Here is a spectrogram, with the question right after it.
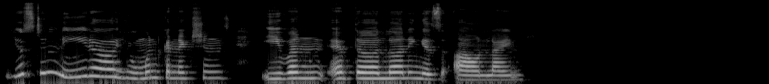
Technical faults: filter restarted on every block

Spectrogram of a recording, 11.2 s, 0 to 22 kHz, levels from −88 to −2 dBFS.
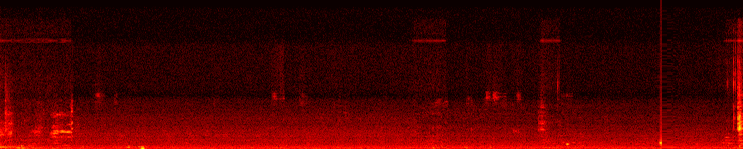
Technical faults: robotic sound from repeated short buffers

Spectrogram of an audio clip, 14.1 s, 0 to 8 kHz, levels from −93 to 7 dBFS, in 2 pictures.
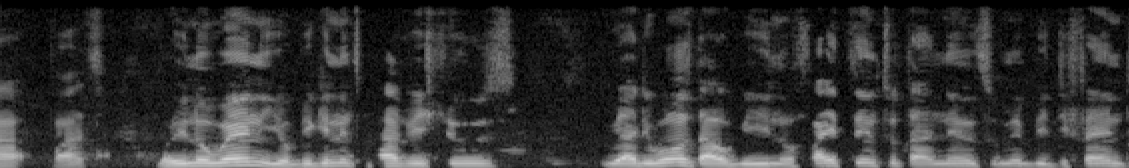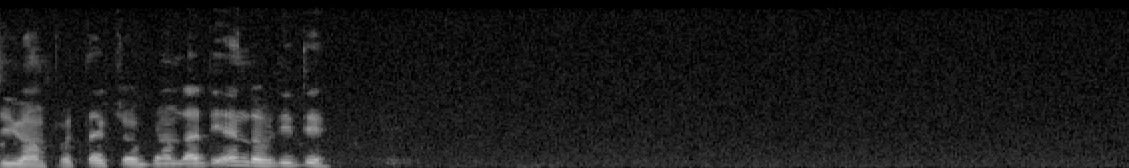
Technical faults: echo leak

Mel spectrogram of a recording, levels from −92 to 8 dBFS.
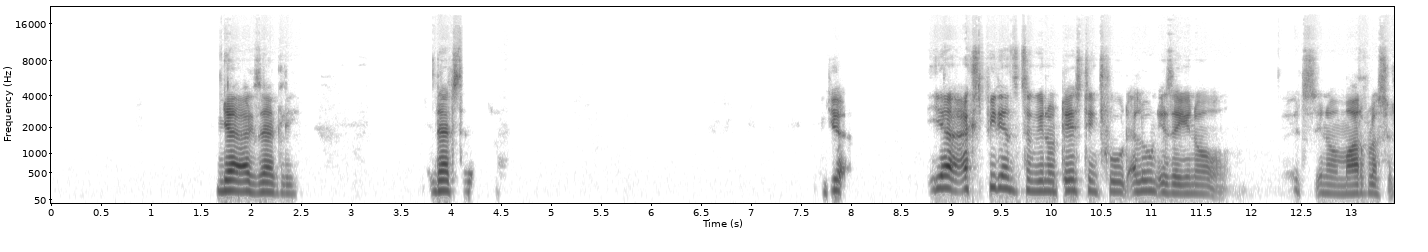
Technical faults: repeated stalls (stutter)

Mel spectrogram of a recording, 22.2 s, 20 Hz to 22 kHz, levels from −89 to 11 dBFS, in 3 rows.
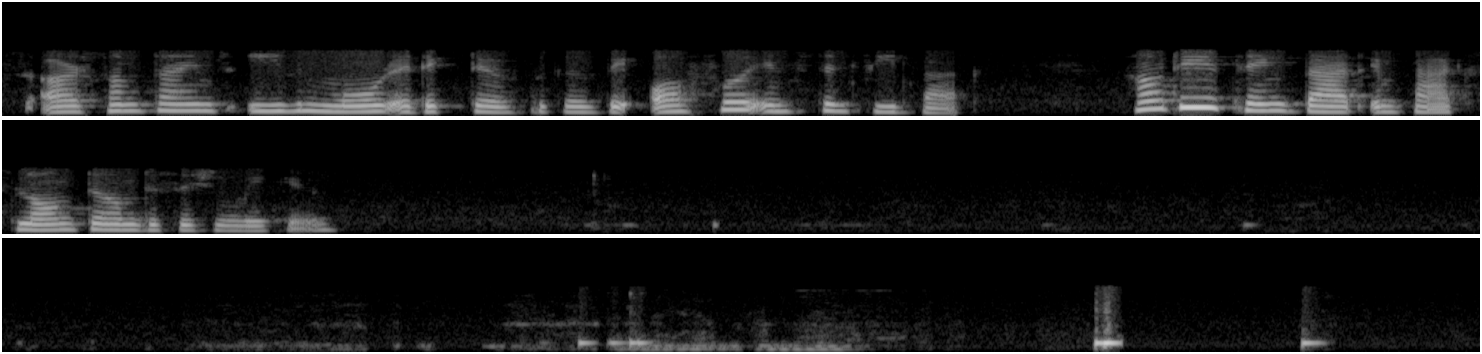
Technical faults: packet loss with pitch repetition

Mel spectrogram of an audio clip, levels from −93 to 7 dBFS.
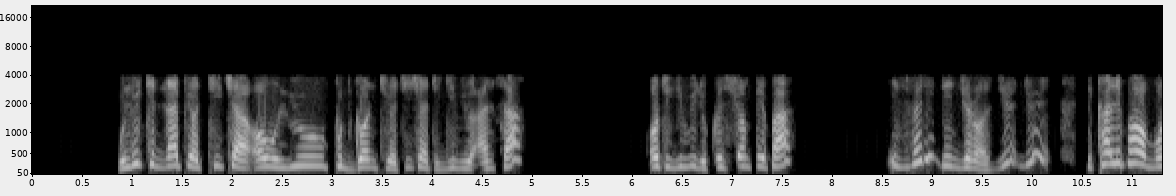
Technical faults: none

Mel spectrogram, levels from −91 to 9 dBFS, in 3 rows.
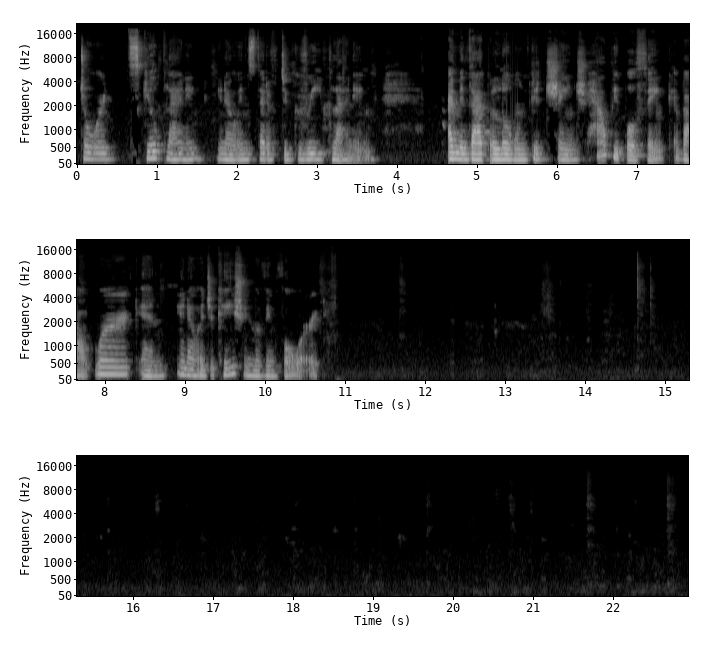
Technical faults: processor overload crackle

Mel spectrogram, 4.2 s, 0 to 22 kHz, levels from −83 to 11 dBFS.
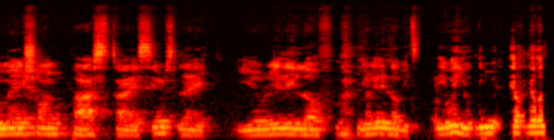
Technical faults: time-stretched section

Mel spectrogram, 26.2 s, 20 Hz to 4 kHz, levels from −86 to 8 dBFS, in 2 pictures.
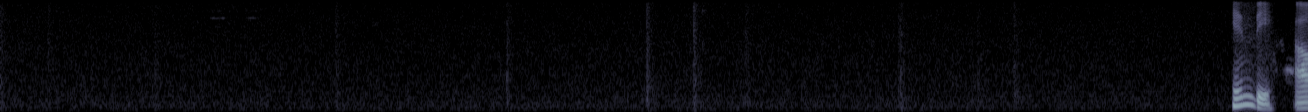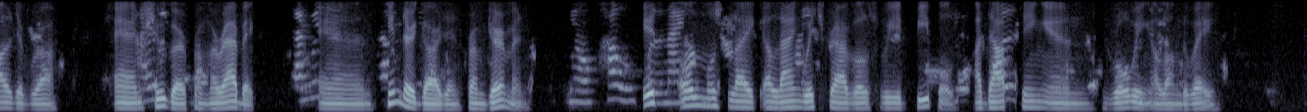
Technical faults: echo leak; speech suppressed in double talk

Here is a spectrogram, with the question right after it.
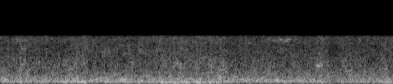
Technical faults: AMR narrowband mobile codec; lost AMR speech frames

